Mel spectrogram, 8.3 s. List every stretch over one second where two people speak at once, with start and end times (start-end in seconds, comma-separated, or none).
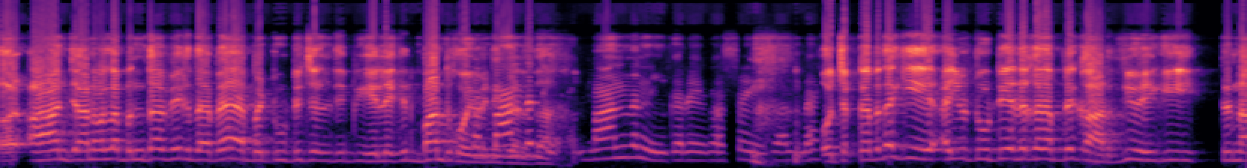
none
